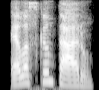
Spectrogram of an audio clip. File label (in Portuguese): "elas cantaram", portugues; portugues/verbos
